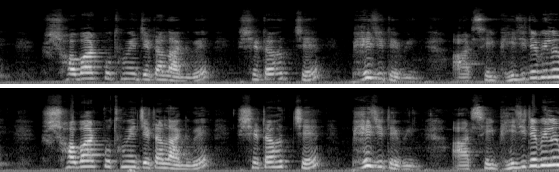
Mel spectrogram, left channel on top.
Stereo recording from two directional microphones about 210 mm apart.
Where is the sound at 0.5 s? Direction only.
45° right (ahead or behind).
